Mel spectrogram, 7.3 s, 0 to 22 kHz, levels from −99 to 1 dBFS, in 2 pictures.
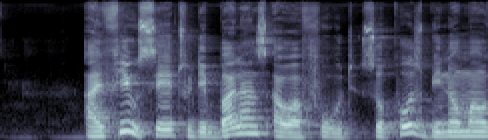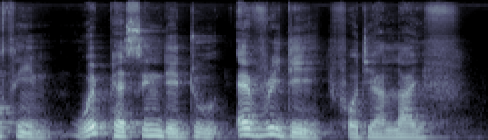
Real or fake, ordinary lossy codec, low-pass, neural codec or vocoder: real; none; none; none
